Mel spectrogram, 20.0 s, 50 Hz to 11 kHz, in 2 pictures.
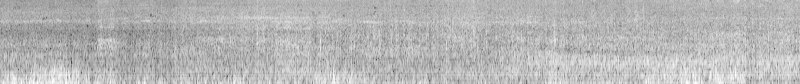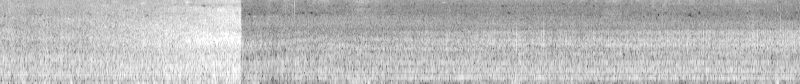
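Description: Wind noise on the microphone over the running noise of a moving vehicle. The wind is heavy and gusty at first; about 13 s in it drops away, leaving a quieter steady hum.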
